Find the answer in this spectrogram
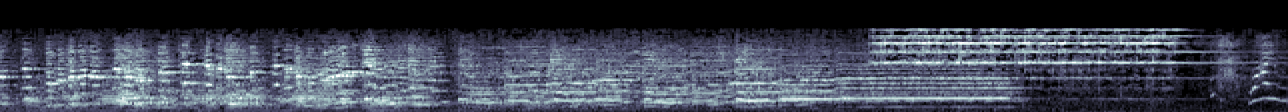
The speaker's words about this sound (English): School have bells that make you jump out of your skin.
